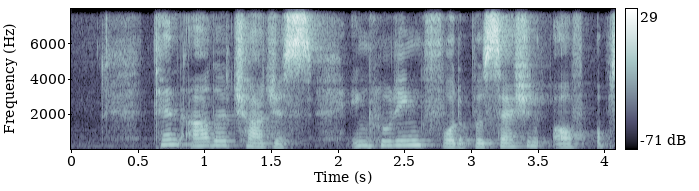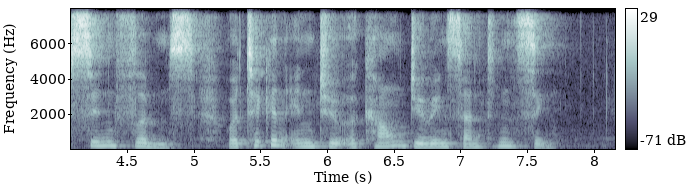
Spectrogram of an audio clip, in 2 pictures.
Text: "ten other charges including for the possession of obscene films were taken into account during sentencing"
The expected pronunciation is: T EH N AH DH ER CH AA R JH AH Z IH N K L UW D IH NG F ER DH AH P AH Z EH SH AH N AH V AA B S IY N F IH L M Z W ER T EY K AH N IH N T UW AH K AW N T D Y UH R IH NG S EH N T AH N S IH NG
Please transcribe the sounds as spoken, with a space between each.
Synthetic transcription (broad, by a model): T EH N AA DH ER CH AA JH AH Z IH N K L UW D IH NG F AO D AH P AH S EH SH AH N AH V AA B S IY N F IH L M S W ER T EY K AH N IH N T UW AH K AW N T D Y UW R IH NG S EH N T AH N S IH NG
